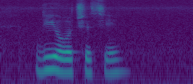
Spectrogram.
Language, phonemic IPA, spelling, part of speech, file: Italian, /diˈɔt͡ʃez/, diocesi, noun, It-diocesi.ogg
